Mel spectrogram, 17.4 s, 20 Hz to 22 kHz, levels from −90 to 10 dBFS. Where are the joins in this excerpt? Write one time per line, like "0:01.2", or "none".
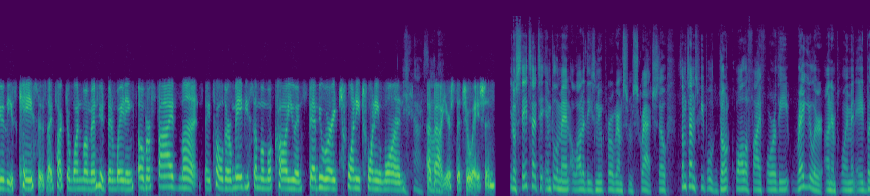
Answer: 0:00.9
0:04.6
